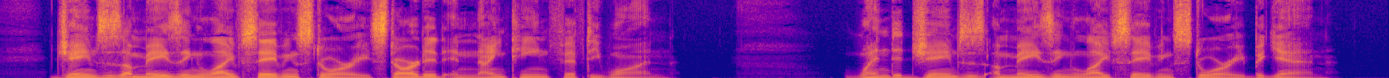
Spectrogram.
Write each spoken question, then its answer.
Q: When did James's amazing life-saving story begin?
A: James's amazing life-saving story began in 1951.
